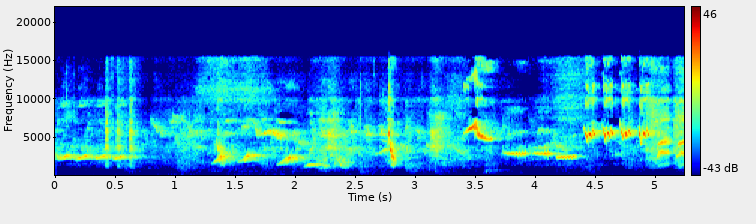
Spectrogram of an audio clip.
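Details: Mountain tledekan singing fiercely and provoking responses from other tledekans. A steady high whistle opens, then comes a busy mix of sharp chirps and slurred notes, ending in rapid repeated high bursts.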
